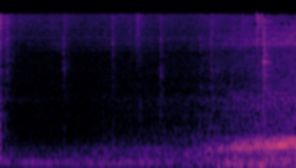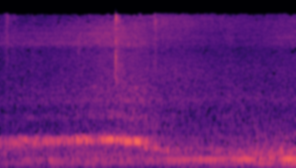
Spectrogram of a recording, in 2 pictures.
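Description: A mechanical hum with a whir, growing louder from about three seconds in. The whir swells and fades again around the middle.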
